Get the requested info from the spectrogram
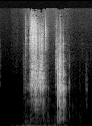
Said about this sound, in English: Let's roll two dice. Woo!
